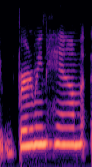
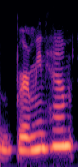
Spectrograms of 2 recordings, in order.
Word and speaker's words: Birmingham: Now, I know Birmingham is a city in England and they pronounce it very differently, but here in the United States, we say Birmingham, so it is Birmingham, Alabama.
